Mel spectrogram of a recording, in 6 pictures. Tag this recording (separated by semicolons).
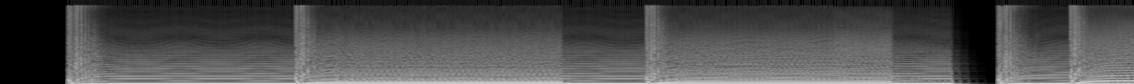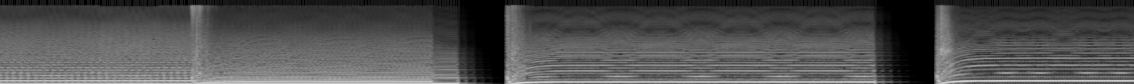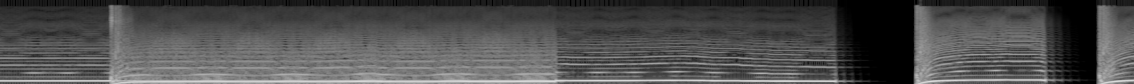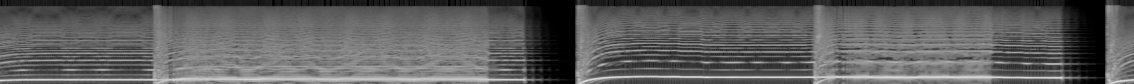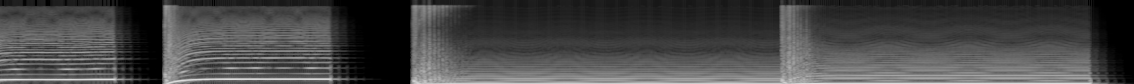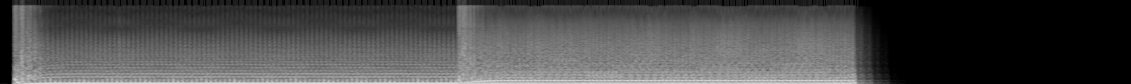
distortion; sound; synth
